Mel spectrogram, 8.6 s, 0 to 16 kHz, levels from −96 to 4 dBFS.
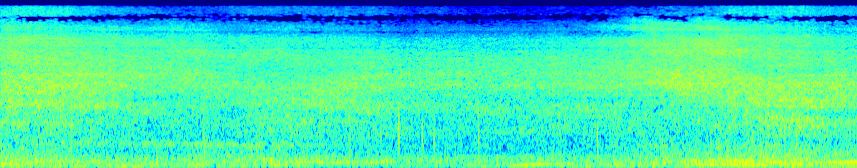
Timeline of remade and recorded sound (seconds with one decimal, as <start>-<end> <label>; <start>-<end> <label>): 0.0-0.5 recorded; 0.5-3.9 remade; 3.9-5.2 recorded; 5.2-8.1 remade; 8.1-8.6 recorded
